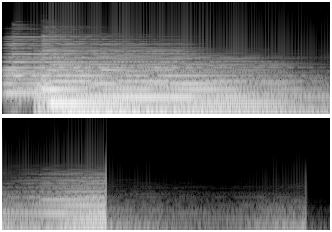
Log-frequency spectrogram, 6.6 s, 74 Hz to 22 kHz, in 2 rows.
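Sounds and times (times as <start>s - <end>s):
grand piano keys: 0.0s - 4.4s.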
